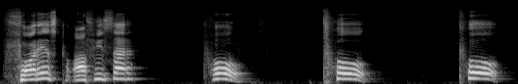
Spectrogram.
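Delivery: फॉरेस्ट ऑफिसर slowly, then फो repeated alone; slow teacher's model of फॉरेस्ट ऑफिसर and फो; pronunciation demo. Shown as a demonstration. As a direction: isolate फो as one drawn "pho", pausing between repeats. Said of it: "उच्चारण देखो".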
